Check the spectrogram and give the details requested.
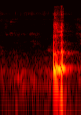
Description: Making my boy laugh by burping.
